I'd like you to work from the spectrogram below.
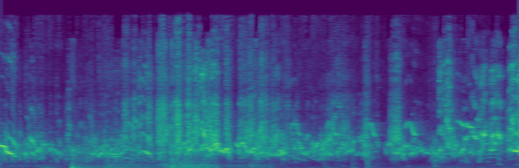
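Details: Budgerigars in summer breeding season, August, playing together; dense continuous chatter of high chirps and warbles, with some knocking and flapping noises early.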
